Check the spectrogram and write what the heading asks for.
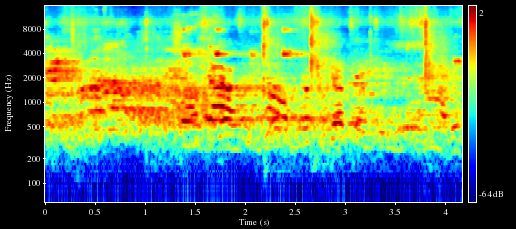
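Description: Indoor football being kicked and bouncing on a sports-hall floor, heard as a few sharp thuds, the last and loudest near the end. The thuds echo in the large hall, over shouting voices.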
